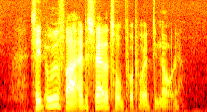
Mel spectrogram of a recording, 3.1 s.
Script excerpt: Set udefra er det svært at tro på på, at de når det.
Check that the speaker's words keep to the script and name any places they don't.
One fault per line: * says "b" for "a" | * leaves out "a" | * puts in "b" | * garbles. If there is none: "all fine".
all fine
